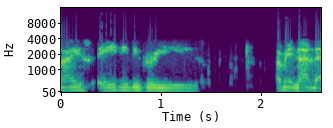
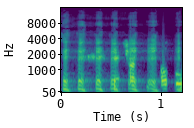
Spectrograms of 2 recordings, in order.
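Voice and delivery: slow, laughing through the words; 4 semitones higher, 4 dB quieter than usual. Real, not acted. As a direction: chuckle as you say it. Laughs remembering the pole.

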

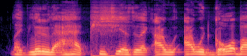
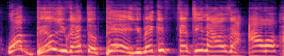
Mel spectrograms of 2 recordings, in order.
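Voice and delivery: imitating his mom. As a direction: squeak it out like a mother roasting her son. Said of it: "my mom's like".

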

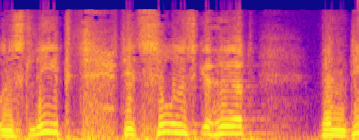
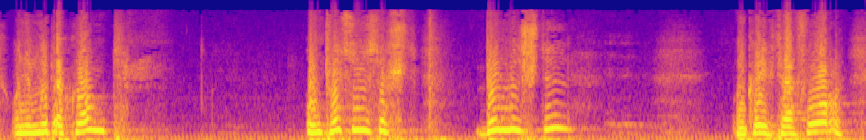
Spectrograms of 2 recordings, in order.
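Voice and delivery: rising excitement; 7 semitones higher than usual. Real, not acted. Climax of the lost-child story.

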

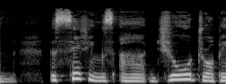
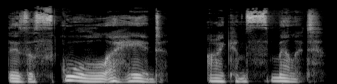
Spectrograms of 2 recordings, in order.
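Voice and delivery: ordinary delivery

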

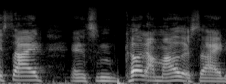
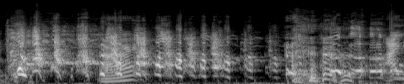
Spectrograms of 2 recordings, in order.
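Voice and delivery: laughing and half-shouting through the words; laughing hard; 6 dB louder, much slower than usual. Real, not acted. Brother laughs at his own bike crash, loud laughter. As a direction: crack up telling the worst part of the crash.

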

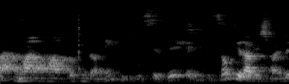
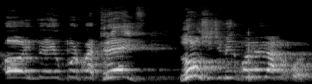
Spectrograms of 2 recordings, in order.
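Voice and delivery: raised, high-pitched mock alarm at the pig; alarmed exclamation; 9 semitones higher, 7 dB louder than usual. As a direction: recoil in loud pretend horror, "far be it from me".

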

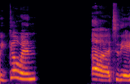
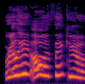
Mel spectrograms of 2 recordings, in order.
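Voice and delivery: excited thanks; 13 semitones higher, 6 dB louder than usual. Retold or imitated. Thrilled at buffet invite.

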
